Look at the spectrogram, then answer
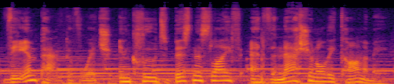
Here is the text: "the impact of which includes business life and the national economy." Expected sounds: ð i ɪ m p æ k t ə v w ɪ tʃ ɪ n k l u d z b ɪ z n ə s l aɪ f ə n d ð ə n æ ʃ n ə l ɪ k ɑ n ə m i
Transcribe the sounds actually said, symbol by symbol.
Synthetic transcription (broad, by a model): ð i ɪ m p æ k t ə v w ɪ tʃ ɪ n k l u d z b ɪ z n ə s l aɪ f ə n ð ə n æ ʃ n l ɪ k ɑ n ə m i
